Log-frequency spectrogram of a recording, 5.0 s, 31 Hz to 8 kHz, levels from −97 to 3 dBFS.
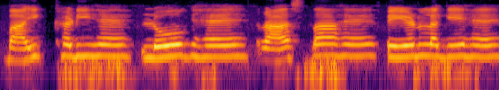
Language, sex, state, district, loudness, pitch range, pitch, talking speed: Hindi, female, Goa, North and South Goa, -15 LUFS, 235-255 Hz, 245 Hz, 120 wpm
